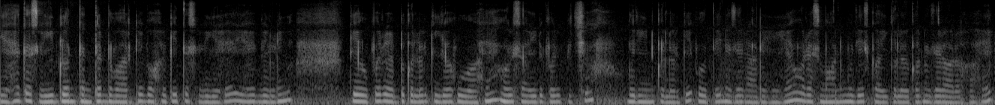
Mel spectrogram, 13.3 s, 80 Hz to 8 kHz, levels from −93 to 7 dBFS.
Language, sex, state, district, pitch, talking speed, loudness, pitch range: Hindi, female, Bihar, Darbhanga, 175 Hz, 180 wpm, -42 LUFS, 170-185 Hz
